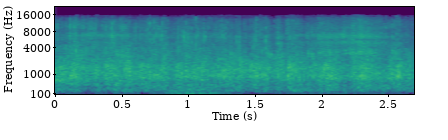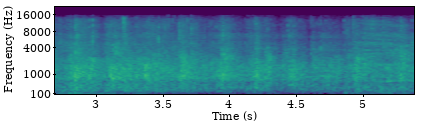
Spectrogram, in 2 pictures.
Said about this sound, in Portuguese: Yes, dê para Jesus uma forte salva de palmas.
